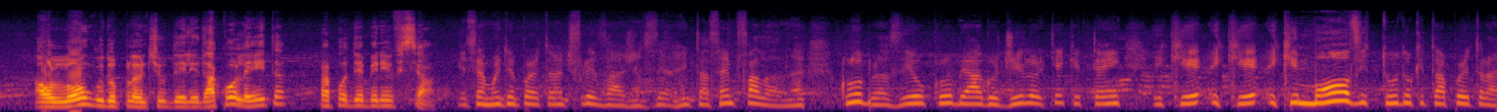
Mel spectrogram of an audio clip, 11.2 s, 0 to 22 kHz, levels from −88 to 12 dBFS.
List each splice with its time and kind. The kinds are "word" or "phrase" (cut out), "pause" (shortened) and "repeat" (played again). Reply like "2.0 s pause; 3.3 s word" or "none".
3.4 s pause; 6.5 s word; 9.2 s repeat

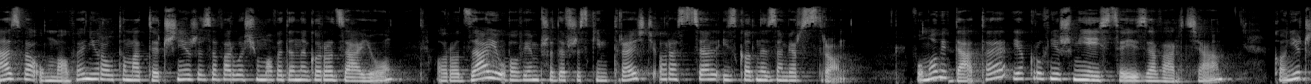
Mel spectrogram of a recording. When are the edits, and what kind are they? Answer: 1.0 s word; 4.3 s pause; 5.0 s phrase; 9.0 s pause; 9.5 s word

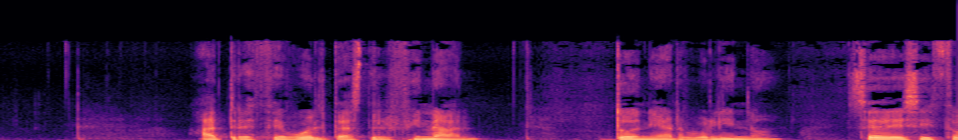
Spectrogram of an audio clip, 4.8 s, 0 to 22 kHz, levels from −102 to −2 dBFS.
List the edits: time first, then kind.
none

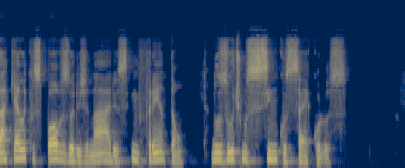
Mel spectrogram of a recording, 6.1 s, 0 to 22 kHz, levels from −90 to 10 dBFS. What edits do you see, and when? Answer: none

